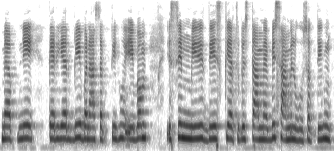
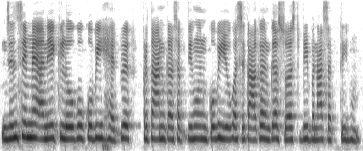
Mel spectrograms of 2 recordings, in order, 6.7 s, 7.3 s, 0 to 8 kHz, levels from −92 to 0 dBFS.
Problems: constant background noise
